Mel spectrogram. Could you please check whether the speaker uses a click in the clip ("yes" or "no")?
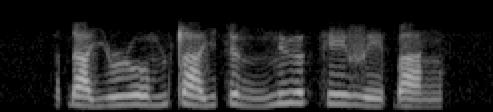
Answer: no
